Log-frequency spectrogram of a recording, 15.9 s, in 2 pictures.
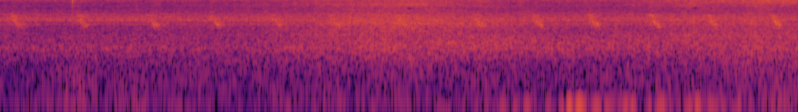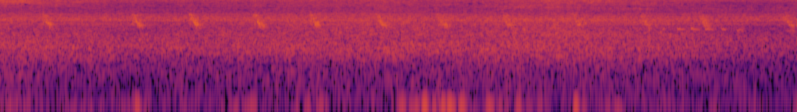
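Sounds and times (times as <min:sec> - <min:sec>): small bird chirping: 0:14.4 - 0:15.9.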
